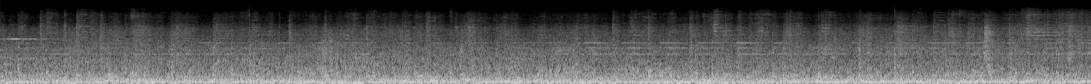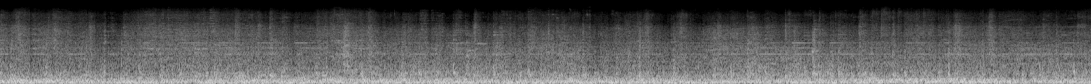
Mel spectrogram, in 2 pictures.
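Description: Herzog ballast cars of a BNSF ballast train rolling past: a steady rumble with the clickety-clack of the wheels over rail joints, and faint steady high-pitched squealing tones that come and go.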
